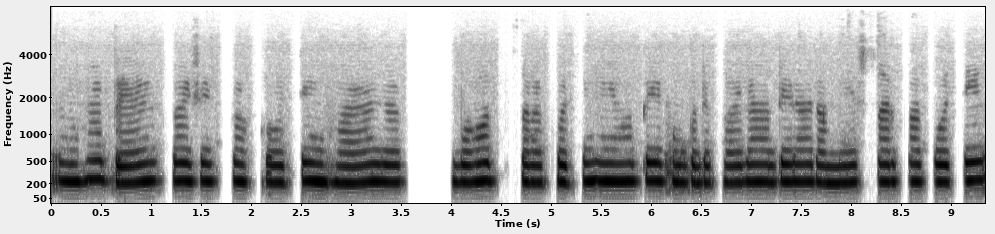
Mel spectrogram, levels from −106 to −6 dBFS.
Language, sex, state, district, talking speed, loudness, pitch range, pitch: Hindi, female, Bihar, Sitamarhi, 65 wpm, -13 LUFS, 220-235 Hz, 225 Hz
